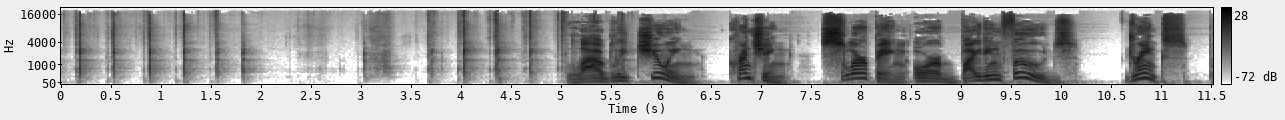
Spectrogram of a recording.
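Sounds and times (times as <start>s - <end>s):
knife chopping food on a board: 0.0s - 2.0s, 3.0s - 5.8s
speech: 5.1s - 11.5s.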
